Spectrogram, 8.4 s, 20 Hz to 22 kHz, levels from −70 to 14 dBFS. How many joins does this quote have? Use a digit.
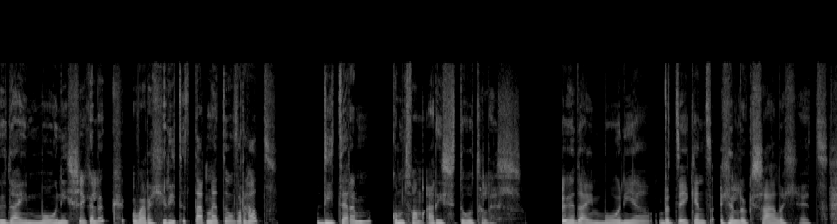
1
